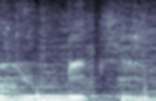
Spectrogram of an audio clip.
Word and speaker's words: Uniqey: year's Ultimate Typing Championship, the Uniki, that's spelled Uniqey.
